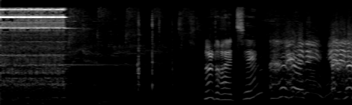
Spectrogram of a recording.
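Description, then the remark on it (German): A telephone rings once in a short, bright burst, loud, then goes quiet before a person starts talking. A phone ringing in an apartment in the evening. “Plötzlich klingelte das Telefon.”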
